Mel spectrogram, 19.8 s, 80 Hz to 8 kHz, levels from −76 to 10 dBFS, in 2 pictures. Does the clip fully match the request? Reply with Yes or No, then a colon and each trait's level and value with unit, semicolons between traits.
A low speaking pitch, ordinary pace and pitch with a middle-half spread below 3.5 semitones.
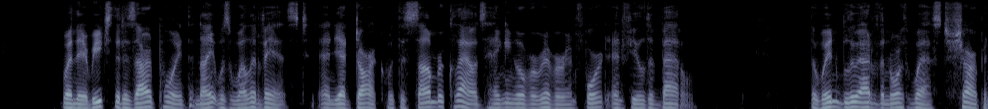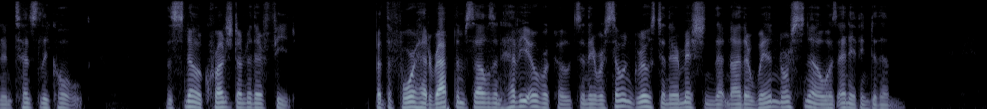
No: low, 115 Hz; fast, 215 wpm; average, 3.0 semitones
